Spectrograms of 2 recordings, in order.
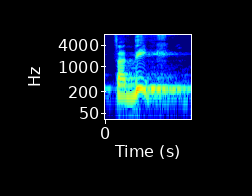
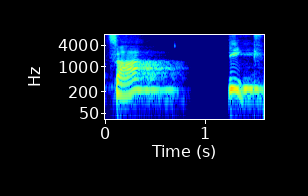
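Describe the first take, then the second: First: Said in the usual way. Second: Tzaddik slow, with a ts sound at the start; Hebrew pronunciation tzaddik. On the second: Shown as a demonstration. Teacher modelling tzaddik for the class. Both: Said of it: "Like the first one".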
